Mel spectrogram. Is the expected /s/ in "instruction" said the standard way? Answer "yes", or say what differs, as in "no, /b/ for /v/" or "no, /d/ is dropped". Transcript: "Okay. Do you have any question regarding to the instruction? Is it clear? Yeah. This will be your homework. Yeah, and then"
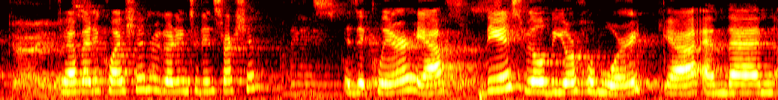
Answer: yes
